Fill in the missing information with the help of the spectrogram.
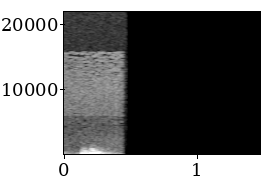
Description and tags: Movimiento Brusco Manos s
movement, Hand, fast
